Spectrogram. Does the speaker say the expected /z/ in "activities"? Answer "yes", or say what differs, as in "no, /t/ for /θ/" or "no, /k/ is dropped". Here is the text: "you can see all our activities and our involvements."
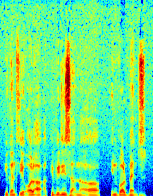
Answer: no, /s/ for /z/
